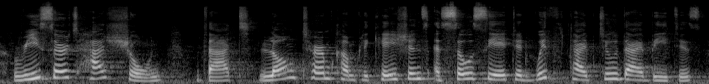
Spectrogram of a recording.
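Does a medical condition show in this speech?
No.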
